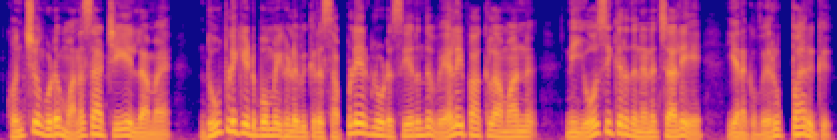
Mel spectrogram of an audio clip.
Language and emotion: Tamil, disgusted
